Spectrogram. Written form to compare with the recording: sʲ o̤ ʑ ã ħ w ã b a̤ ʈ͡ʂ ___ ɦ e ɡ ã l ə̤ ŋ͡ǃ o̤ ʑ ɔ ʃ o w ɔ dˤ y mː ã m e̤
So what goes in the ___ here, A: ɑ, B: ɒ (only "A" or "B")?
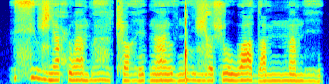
B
